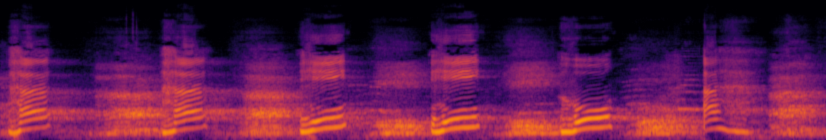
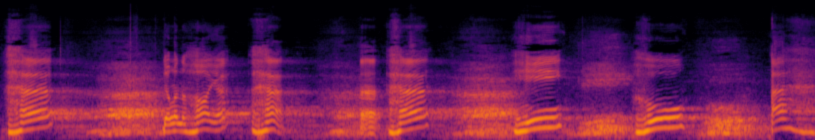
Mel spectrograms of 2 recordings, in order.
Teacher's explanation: perhatikan huruf H itu keluarnya dari aqsal halq, bukan di apa? Di dada.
